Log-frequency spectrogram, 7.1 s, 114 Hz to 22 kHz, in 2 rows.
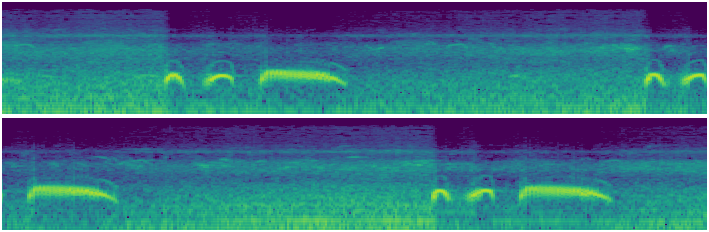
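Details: Lure call of a zebra dove in the 'kuk 3' pattern: three clear phrases, each two brief hooting notes and then one sustained coo, spaced about two and a half seconds apart over faint low rumble.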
